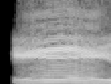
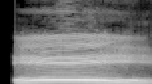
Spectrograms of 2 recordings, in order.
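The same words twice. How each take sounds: First: The vowel has a strong, bright, brassy twang. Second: The vowel has a slight, barely noticeable twang. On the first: "is distinct" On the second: "is subtle"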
